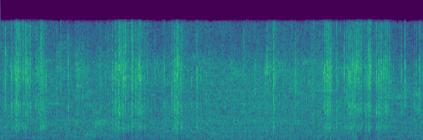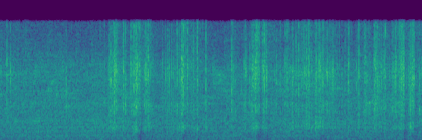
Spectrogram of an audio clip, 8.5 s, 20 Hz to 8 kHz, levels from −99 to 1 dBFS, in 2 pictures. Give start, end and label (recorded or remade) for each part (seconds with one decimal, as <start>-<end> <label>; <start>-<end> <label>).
0.0-8.5 recorded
